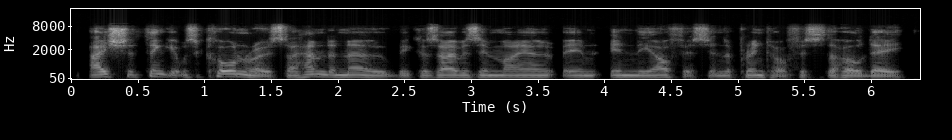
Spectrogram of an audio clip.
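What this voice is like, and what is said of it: Distinctive accent. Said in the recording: “your fantastic accent”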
